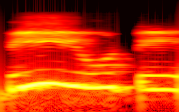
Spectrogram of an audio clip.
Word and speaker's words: but: Like simple example, the word P-U-T is pronounced put and the word B-U-T is pronounced but. It is irritating and it is confusing till we know the right reason why. It's simple that the letter U has multiple sounds.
